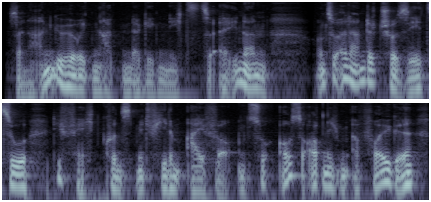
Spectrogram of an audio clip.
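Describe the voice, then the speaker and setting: A man with an extremely low voice narrates a scripted tale in a formal, measured way. The sound is heavily husky and gravelly, and the pitch moves expressively as he tells the story. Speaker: narrator reading a legend aloud.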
